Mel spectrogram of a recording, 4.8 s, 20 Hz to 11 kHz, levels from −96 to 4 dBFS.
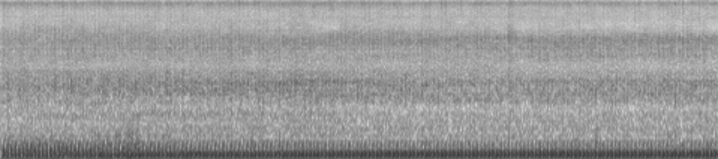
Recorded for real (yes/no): no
